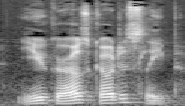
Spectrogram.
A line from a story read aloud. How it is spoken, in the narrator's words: Ma murmured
